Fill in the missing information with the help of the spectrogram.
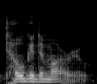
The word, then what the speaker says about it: Togedemaru: Togedemaru. So many pronunciation problems. It's Togedemaru. That's how you say it.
